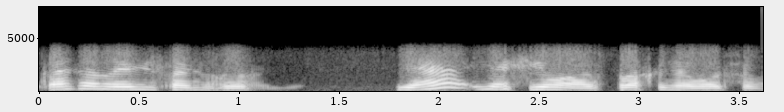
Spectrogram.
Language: Kashmiri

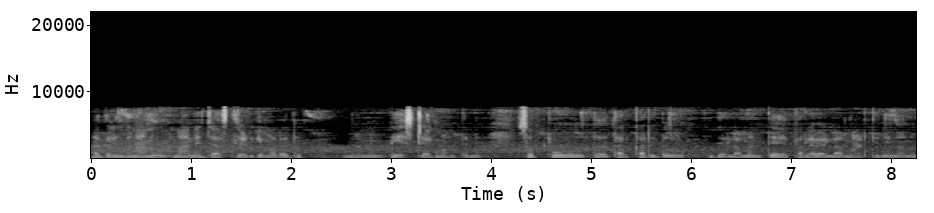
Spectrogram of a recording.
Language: Kannada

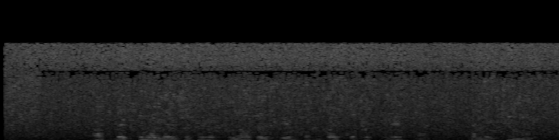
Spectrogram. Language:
Spanish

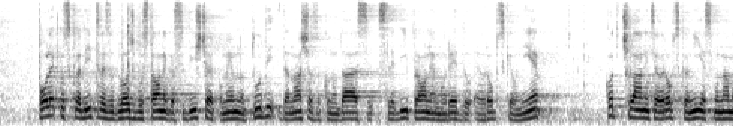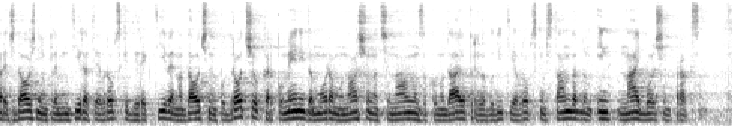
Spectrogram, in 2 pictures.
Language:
Slovenian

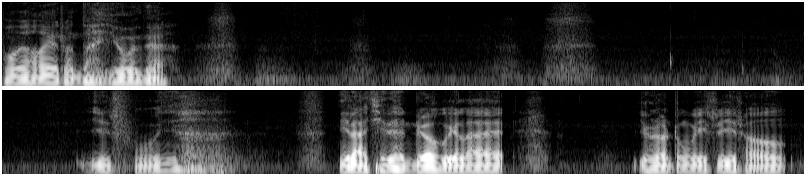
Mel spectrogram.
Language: Chinese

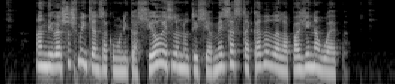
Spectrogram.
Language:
Catalan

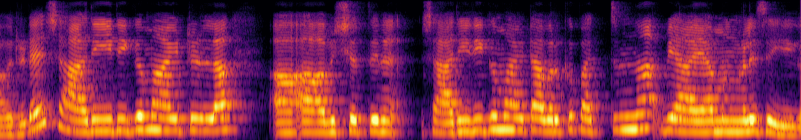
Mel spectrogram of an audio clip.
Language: Malayalam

